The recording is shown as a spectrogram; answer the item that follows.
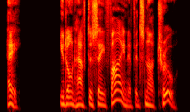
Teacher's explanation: Make your voice quiet, gentle, unhurried. Let there be a small pause after hey. Like you're carefully opening a door rather than bursting through it.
